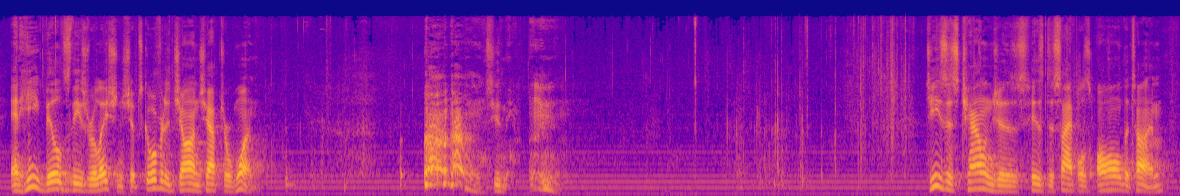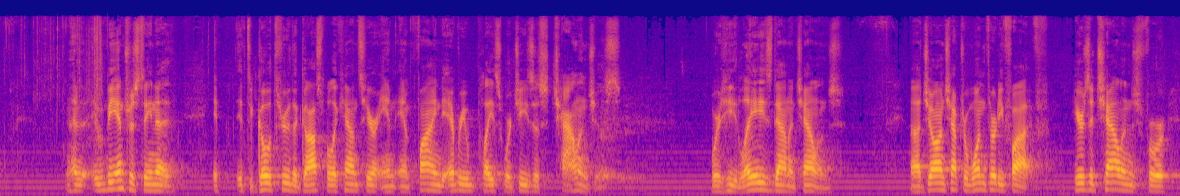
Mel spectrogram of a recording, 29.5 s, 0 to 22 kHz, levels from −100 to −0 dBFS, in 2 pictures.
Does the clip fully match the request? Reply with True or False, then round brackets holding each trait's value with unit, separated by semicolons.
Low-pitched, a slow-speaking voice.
True (105 Hz; 115 wpm)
